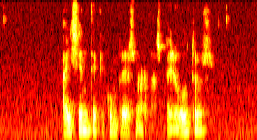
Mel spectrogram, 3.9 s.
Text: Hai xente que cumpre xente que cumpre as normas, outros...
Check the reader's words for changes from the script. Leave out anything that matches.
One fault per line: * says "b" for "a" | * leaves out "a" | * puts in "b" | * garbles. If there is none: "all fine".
* leaves out "xente que cumpre"
* puts in "pero"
